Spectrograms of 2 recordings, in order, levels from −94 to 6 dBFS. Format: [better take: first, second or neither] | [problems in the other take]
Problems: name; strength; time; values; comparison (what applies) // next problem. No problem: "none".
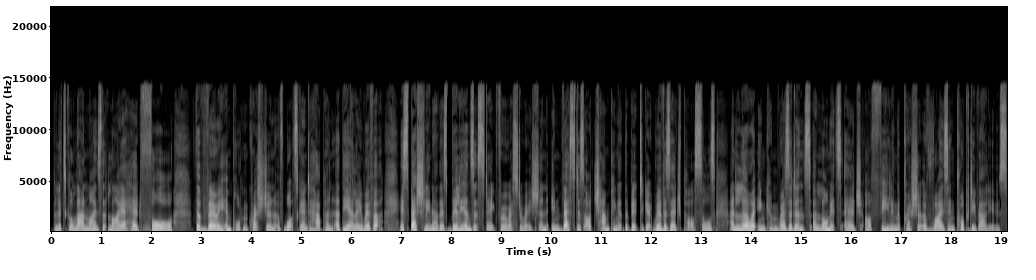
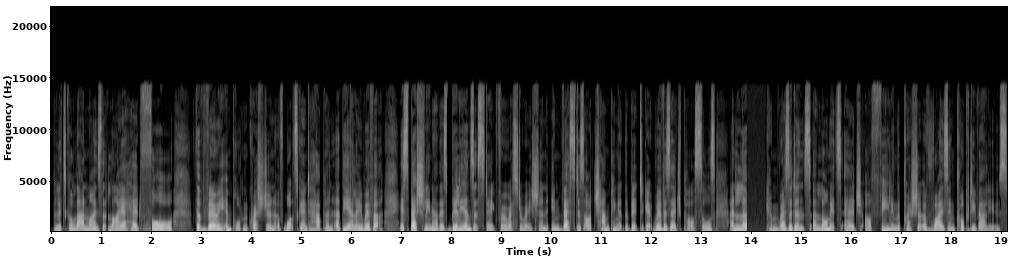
first | audio cutting out; at 14 s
